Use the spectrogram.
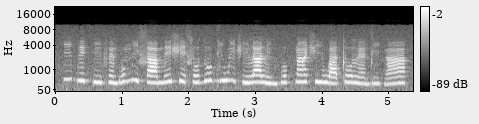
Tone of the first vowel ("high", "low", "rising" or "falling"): high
